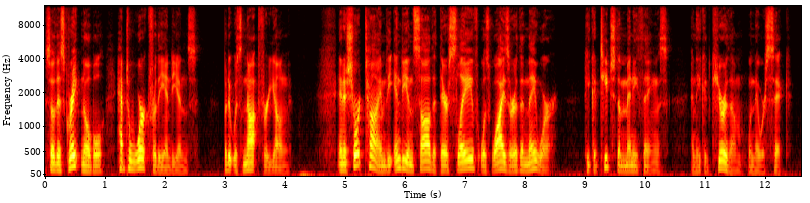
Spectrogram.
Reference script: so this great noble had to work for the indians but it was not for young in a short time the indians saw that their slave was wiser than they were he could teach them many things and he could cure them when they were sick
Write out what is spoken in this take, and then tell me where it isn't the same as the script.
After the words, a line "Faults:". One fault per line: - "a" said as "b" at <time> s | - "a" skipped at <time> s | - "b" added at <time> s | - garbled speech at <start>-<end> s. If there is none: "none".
so this great noble had to work for the indians but it was not for young in a short time the indians saw that their slave was wiser than they were he could teach them many things and he could cure them when they were sick
Faults:
none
